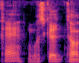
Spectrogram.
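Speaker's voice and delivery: soft, bored voice with zero enthusiasm. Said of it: "you sound so excited".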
